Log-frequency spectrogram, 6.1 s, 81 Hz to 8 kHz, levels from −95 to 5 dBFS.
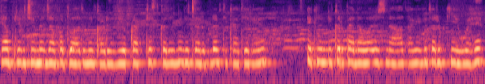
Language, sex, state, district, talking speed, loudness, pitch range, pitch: Hindi, female, Himachal Pradesh, Shimla, 275 wpm, -16 LUFS, 255-270 Hz, 265 Hz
